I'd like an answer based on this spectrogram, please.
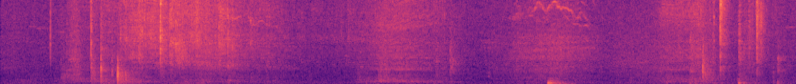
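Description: Footsteps scuffing and rustling, with scattered sharp clicks about a second in and again near the end, and a single dull thump about five and a half seconds in.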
